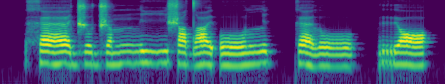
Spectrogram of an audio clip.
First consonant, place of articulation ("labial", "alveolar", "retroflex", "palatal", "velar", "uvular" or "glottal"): velar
